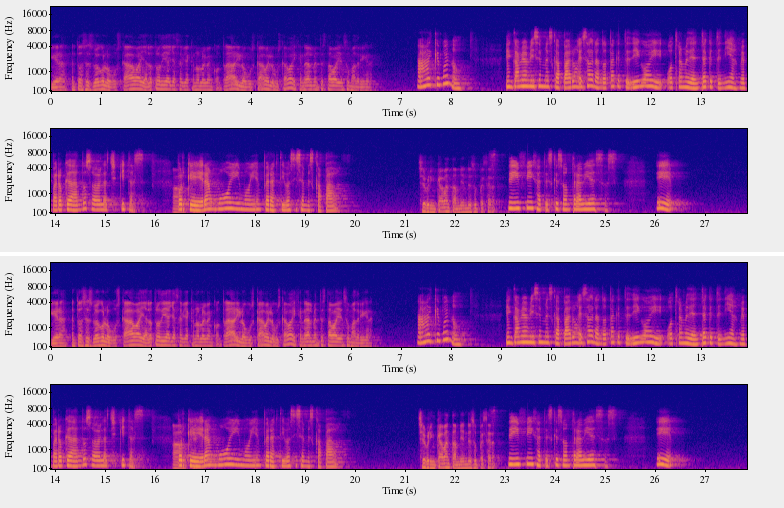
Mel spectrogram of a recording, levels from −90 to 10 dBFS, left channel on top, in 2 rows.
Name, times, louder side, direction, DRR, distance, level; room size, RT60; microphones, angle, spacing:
voice 1, 0.0-6.4 16.3-16.9 21.3-22.8, right 2 dB, 45° right, 13 dB, 0.9 m, -30 dB
voice 2, 7.3-8.2 9.1-15.8 16.5-19.7 23.1-25.2 26.0-26.4, equal, 10° left, 9 dB, 1.3 m, -24 dB
29.5 x 26.0 x 6.0 m, 0.87 s
head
